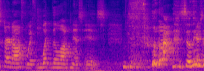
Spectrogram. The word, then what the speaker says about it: Loch Ness: We're talking about Loch Ness.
